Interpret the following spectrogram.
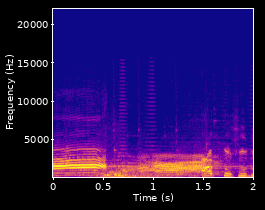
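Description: A cartoon monster's voice-acted battle yell: one long strained cry that turns into a rough, growling shout about half a second in and breaks off after about a second and a half.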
